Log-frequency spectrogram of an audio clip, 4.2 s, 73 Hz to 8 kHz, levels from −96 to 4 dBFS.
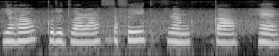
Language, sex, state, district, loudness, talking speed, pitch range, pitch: Hindi, female, Madhya Pradesh, Dhar, -16 LUFS, 85 wpm, 235-265 Hz, 250 Hz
